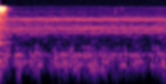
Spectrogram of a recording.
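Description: Faint, steady hiss of a gas stove burner flame running at full gas under a pot of water.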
